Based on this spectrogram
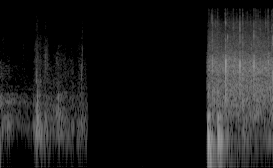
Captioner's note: audience applauding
